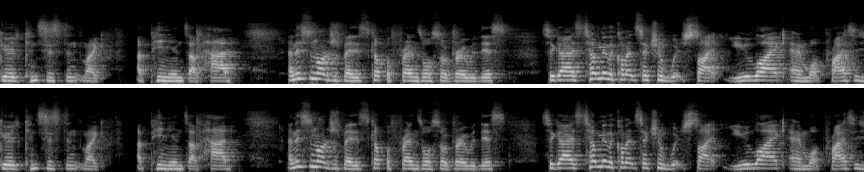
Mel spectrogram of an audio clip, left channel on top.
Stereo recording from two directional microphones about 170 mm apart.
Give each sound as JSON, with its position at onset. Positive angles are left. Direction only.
{"t": 0.0, "sound": "speech", "side_deg": -35}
